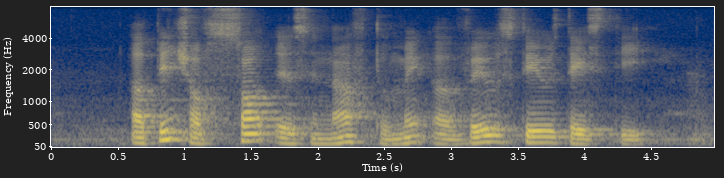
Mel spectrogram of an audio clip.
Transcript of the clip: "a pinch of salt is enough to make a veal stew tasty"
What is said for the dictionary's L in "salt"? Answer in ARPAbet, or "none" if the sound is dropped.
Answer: none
